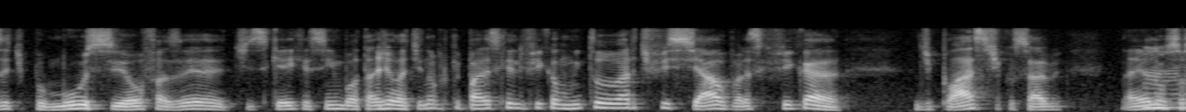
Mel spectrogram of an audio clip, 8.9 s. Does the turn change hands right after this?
No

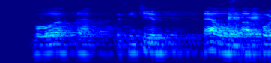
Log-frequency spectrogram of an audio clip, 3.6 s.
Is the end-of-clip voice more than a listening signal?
No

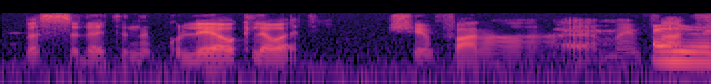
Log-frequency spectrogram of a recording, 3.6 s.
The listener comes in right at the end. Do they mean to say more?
Yes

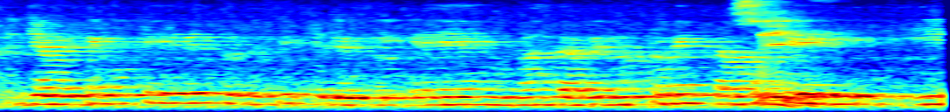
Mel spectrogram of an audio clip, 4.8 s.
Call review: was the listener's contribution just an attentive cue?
Yes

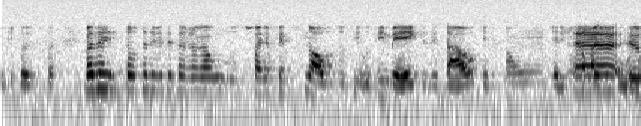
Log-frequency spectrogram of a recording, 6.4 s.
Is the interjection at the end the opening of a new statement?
Yes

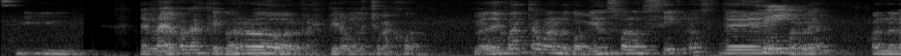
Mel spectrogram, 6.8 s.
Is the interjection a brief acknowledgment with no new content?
Yes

